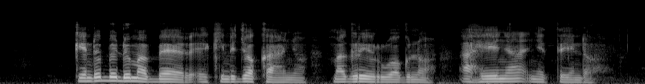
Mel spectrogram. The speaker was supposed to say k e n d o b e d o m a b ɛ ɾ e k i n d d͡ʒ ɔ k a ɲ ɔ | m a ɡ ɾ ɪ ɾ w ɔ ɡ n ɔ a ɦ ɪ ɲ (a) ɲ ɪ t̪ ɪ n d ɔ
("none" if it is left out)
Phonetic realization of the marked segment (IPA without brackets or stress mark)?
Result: a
